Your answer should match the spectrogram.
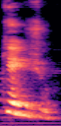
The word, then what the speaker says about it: queijo: E na palavra queijo, o QU é um dígrafo porque eu não pronuncio o U, porém ele é um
